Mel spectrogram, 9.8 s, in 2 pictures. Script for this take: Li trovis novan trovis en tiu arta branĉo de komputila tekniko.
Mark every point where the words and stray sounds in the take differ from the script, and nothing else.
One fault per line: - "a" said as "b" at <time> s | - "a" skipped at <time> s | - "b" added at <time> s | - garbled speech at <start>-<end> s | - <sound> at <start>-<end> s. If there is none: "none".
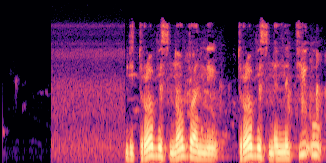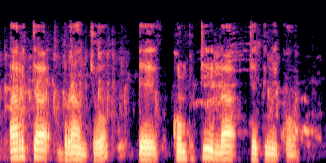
none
